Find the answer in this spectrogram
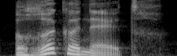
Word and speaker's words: reconnaître: Reconnaître. So exactly the same thing with this accent circonflexe on the top of E. You don't pronounce it, okay, but you should write it.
